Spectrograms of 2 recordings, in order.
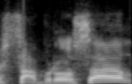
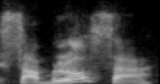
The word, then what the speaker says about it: sabrosa: But because they're Chinese, they don't pronounce the R, so they say sablosa. So it sounds like with an L.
